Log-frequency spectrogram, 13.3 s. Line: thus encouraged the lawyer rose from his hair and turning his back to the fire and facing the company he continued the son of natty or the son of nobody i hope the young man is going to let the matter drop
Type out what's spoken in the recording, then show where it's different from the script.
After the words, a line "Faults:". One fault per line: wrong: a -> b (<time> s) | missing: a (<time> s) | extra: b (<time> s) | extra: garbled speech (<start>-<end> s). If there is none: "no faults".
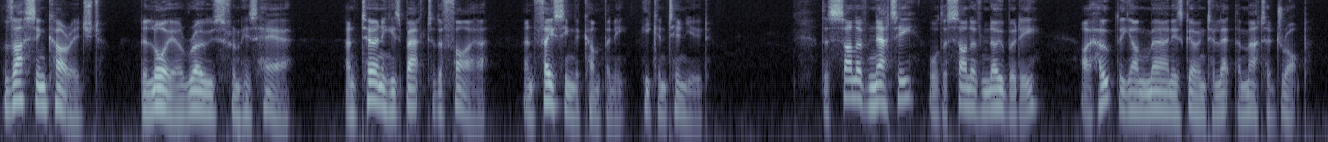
thus encouraged the lawyer rose from his hair and turning his back to the fire and facing the company he continued the son of natty or the son of nobody i hope the young man is going to let the matter drop
Faults:
no faults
